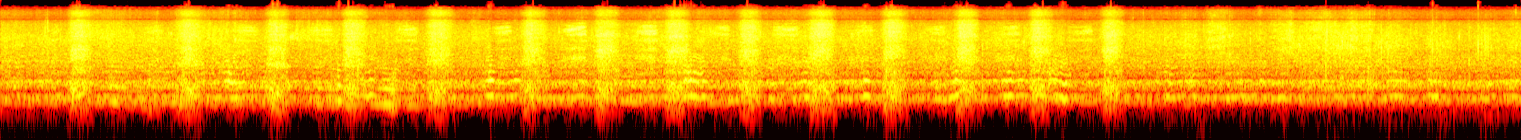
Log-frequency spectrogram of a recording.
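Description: Honey bees fly around an opened hive infested with hive beetles, a dense, close, continuous buzzing drone broken by regular faint tapping clicks.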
